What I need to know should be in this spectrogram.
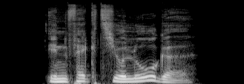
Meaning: infectious disease specialist (male or of unspecified gender)
- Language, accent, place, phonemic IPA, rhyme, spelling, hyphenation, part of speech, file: German, Germany, Berlin, /ɪnfɛkt͡si̯oˈloːɡə/, -oːɡə, Infektiologe, In‧fek‧ti‧o‧lo‧ge, noun, De-Infektiologe.ogg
